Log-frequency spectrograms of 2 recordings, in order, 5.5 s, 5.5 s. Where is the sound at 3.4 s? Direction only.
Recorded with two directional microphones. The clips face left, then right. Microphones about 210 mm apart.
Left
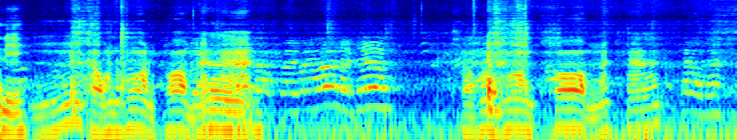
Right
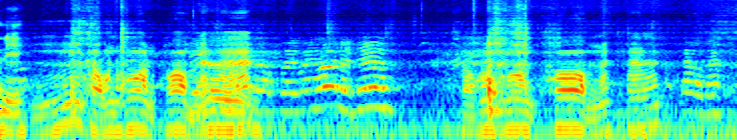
15° left (ahead or behind).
